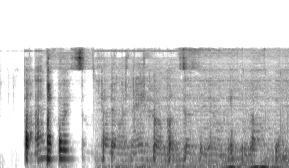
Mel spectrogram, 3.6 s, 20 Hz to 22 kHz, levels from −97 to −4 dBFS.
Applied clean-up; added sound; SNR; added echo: neural mask model DeepFilterNet 3.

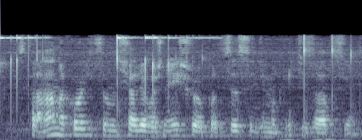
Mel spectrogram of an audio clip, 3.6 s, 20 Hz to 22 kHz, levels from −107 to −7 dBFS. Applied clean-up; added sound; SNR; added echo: none; Chink, clink; -4 dB; reverberation time 0.2 s.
